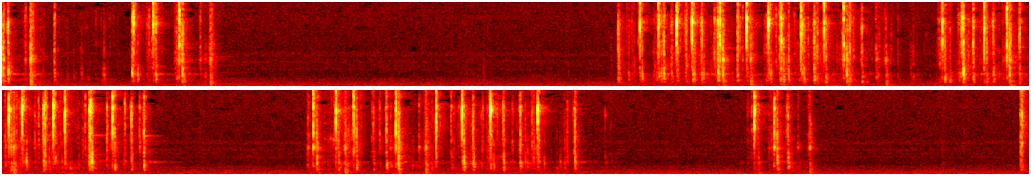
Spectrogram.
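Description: Fingertips of both hands type on an RGB-backlit mechanical keyboard with plastic keycaps, producing quick bursts of sharp, bright clicking keystrokes separated by short pauses. Each click is crisp and dies away almost instantly, over a steady low hum in the background.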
